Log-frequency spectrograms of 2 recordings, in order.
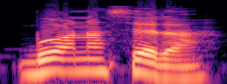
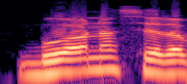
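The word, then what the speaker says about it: buona sera: বুয়ানা সেরার সঠিক উচ্চারণটি হবে বি ইউ ও এন এ, অর্থাৎ বি উ অ এন এ আ, বুয়ানা, এস এ আর এ আ, সেরা, বুয়ানা সেরা।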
